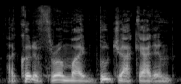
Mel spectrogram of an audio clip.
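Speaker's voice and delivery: ordinary delivery, nothing marked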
